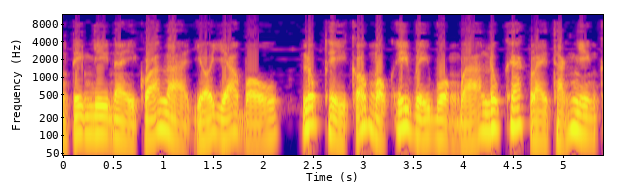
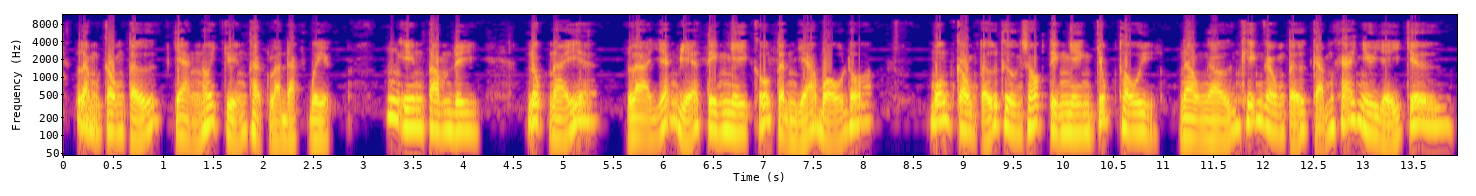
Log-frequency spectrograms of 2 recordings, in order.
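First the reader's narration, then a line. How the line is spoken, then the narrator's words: Giggling. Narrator (Vietnamese): Tần Tiên Nhi cười khúc khích một tiếng rồi nói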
